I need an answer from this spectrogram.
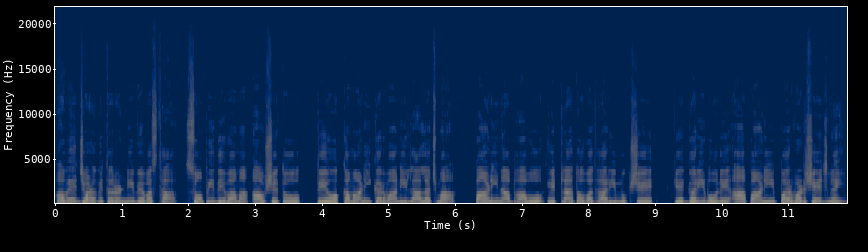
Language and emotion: Gujarati, neutral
